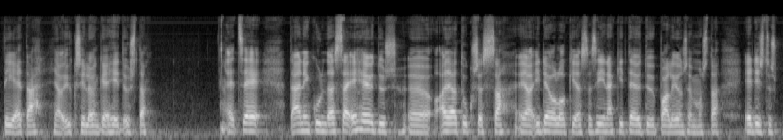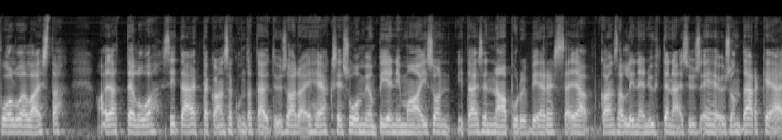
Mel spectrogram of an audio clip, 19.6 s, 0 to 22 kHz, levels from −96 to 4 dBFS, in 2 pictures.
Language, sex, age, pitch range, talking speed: Finnish, female, 30-49, 165-185 Hz, 105 wpm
